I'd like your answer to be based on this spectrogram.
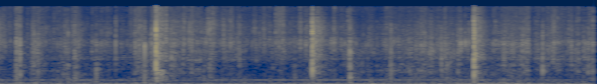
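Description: A clear piece of plastic bubble wrap is held in both hands and squeezed between fingertips and long nails, giving a steady, bright, close crinkling. Three sharp, high pops stand out at even intervals as bubbles burst, each dying away almost instantly.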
